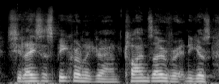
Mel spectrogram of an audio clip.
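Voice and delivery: usual speaking voice

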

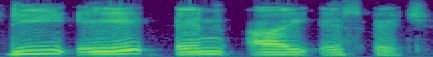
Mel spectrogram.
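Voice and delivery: slow, letter by letter; spelling it out. Shown as a demonstration. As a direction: spell each letter distinctly. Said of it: "spelling name out slowly".

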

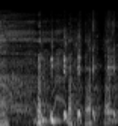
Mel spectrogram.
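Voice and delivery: bursting into a high laugh. Real, not acted. Gamer laughing at his own park staff, high laugh.

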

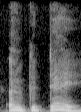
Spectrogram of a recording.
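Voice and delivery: high-pitched, overdone posh English. Retold or imitated. Brit as Americans imagine, greeting politely, posh English accent. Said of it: "Americans think that we all speak".

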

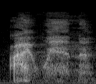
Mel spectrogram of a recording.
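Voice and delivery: whispered gloating, breathy and low. Retold or imitated. Husband gloats to his wife after signing, whispering. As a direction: lean in and breathe the win quietly.

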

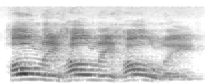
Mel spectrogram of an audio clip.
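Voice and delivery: loud ringing cry of holy; proclaiming holy at full voice; shouted praise. Retold or imitated. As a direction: call it out like angels in worship. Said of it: "as the angels are shouting".

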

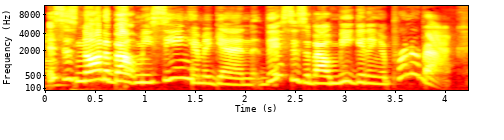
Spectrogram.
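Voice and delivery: loud, high, hammed-up refusal; mock defiant yell. Retelling her vow about the ex's printer, mock defiant shout. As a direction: shout it like a stubborn ex.

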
